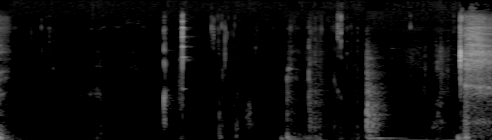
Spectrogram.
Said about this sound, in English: It's like you want to make sure that you are consuming it the way they intended you to drink it. Just so let me take another real quick sip.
